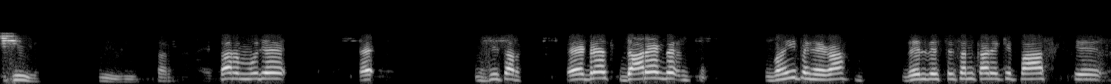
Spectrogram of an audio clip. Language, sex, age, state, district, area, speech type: Hindi, male, 18-30, Madhya Pradesh, Hoshangabad, rural, conversation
